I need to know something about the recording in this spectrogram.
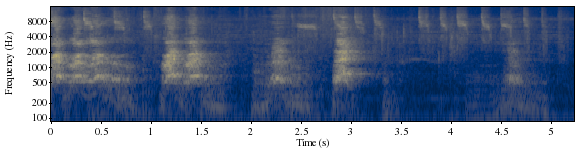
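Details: Female pet dog, not yet accepting a stray puppy brought home, barks repeatedly: four loud harsh barks about a second apart, then softer yips trailing off.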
